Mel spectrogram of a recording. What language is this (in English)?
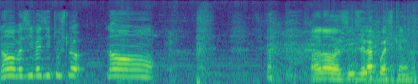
French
